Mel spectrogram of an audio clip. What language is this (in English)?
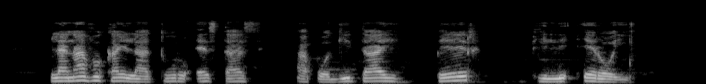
Esperanto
